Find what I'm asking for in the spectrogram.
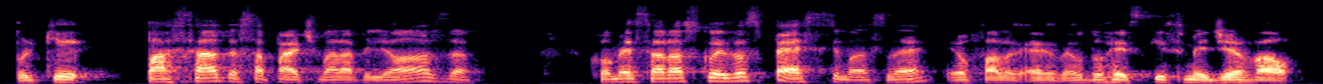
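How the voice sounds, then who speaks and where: A man's voice: on the low side, fairly quick, a bit bright, dry recording. A man, telling his own story to an interviewer in an earnest, reflective way. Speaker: interview guest. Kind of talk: personal testimony in an interview.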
